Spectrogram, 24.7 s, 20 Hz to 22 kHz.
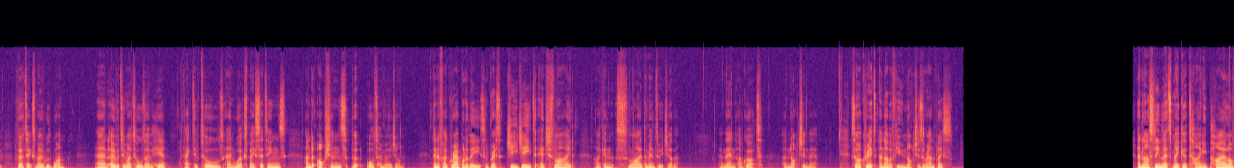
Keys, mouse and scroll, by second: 0.0 1, 7.3-8.3 drag, 10.0 g, 11.8 click, 11.9 g, 13.5-14.6 scroll down 1, 14.6 Tab, 15.0-16.6 middle drag, 16.8 middle click, 16.8 Tab, 17.0 click, 17.1 ctrl+b, 17.5 click, 17.6 g, 17.8 click, 17.9 middle click, 18.0 click, 18.1 g, 18.2 Tab, 18.3 middle click, 18.5 Tab, 18.6 click, 18.7 g, 19.1 ctrl+b, 19.2 middle click, 19.3 click, 19.4 g, 19.7 click, 20.0 middle click, 20.5 click, 20.7 ctrl+b, 21.1 click, 21.2 g, 21.4 middle click, 21.4 scroll up 1, 21.6 click, 21.7 g, 22.0 Tab, 22.0 scroll down 2, 22.1-24.6 middle drag.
